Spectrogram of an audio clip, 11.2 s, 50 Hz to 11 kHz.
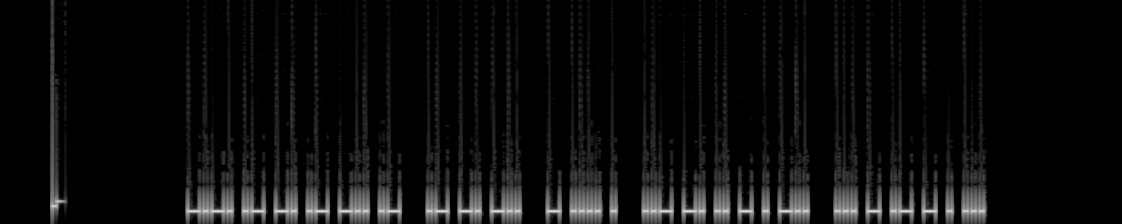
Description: Morse code, heard as a keyed tone, about 30 wpm, 700 Hz. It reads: CANADA AND THE UNITED STATES
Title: Sets of 5 Words Encore 30wpm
